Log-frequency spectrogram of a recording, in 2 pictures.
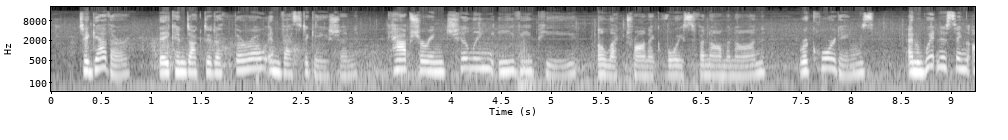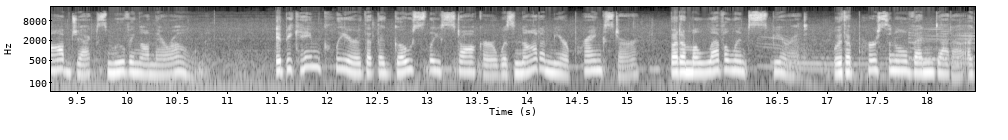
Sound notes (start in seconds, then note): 5.0 electronic Voice Phenomenon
